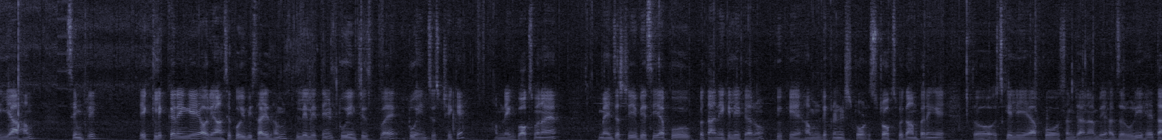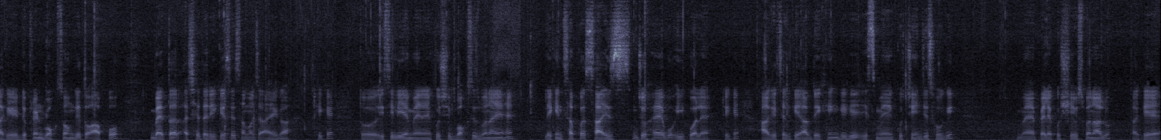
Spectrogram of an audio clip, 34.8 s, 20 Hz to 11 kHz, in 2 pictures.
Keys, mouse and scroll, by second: 2.6 click, 4.9 Tab, 6.3 v, 8.0-9.8 drag, 9.8-11.6 alt+drag, 11.6 ctrl+d, 12.6-16.2 drag, 16.2 ctrl+d, 17.2-21.7 drag, 22.9 p, 23.2 click, 24.4 v, 25.8-29.4 drag, 29.4 ctrl+shift+d, 29.8 click, 31.6 p, 32.5-34.8 drag.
